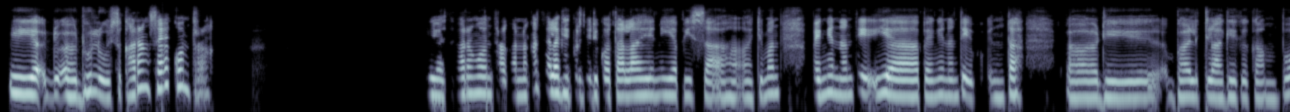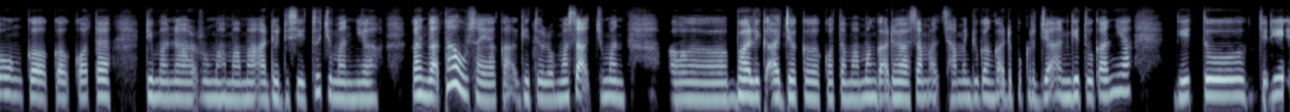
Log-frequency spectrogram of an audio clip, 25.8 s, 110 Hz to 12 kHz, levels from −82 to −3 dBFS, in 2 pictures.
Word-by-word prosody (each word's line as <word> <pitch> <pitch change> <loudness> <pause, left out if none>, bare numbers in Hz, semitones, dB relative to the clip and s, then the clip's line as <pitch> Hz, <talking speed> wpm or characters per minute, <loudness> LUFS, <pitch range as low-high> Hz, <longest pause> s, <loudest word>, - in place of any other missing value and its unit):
Iya 235 -2 +7
du 225 - -3
eee, 210 -1 +3
dulu. 255 -4 +1
Sekarang 305 +8 +3
saya 295 +2 +7
kontrak. 320 -5 -2 2.1
Iya, 220 -1 +1
sekarang 230 +1 -1
ngontrak, 235 -3 0
karena 215 +1 -4
kan 275 - 0
saya 260 -4 +3
lagi 240 -1 +4
kerja 215 0 -5
di 225 - -1
kota 215 -1 +3
lain. 220 +1 +3
Iya, 225 0 0
pisah, 210 -2 +1 0.2
heeh, 200 0 -5
cuman 235 +3 -1 0.3
pengen 235 +3 +4
nanti 225 +3 +2 0.2
iya, 215 -3 +5
pengen 215 +1 -2
nanti 220 0 +2 0.2
entah, 205 +3 +2 0.5
eee, 200 0 0
di 200 - 0 0.7
balik 205 -1 0
lagi 200 +1 +1
ke - - -2
kampung, 210 +4 -5
ke 200 -2 0
ke 205 - -4
kota, 205 +1 -1 0.3
di 215 - 0
mana 200 0 -3 0.2
rumah 200 -1 -5
mama 190 0 -3
ada 195 +1 -3
di 195 - -8
situ. 190 +3 -4
Cuman 195 -3 -2
ya, 190 0 -2 0.3
kan 230 +1 +3
nggak 210 -2 +4
tahu 350 -4 +7
saya, 185 -2 -1
Kak, 195 0 -7
gitu 200 0 -4
loh. 185 0 -5
Masa 205 0 +6
cuman, 210 -1 -4 0.5
eee, 190 -1 -3
balik 215 -2 +4
aja 205 0 +5
ke 215 - -4 0.2
kota 195 0 -5
mama 195 +2 -3
nggak 200 -1 0
ada - - 0
sama 205 0 -1
sama 195 +1 -5
juga 200 +1 -4
nggak 210 - -4
ada 205 - -3
pekerjaan, 215 +1 -2
gitu 215 -1 -1
kan 220 0 +2
ya, 265 - +2 0.5
gitu. 215 +1 +1
Jadi, 200 +2 -3
210 Hz, 170 wpm, -24 LUFS, 200-220 Hz, 2.1 s, Iya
